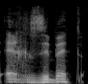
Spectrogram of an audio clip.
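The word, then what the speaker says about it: Erzsébet: Elisabeth, qui se prononce Erzébeth en hongrois, est fiancée à 11 ans au comte Ferenc Nadaski, un peu plus âgé qu'elle.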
